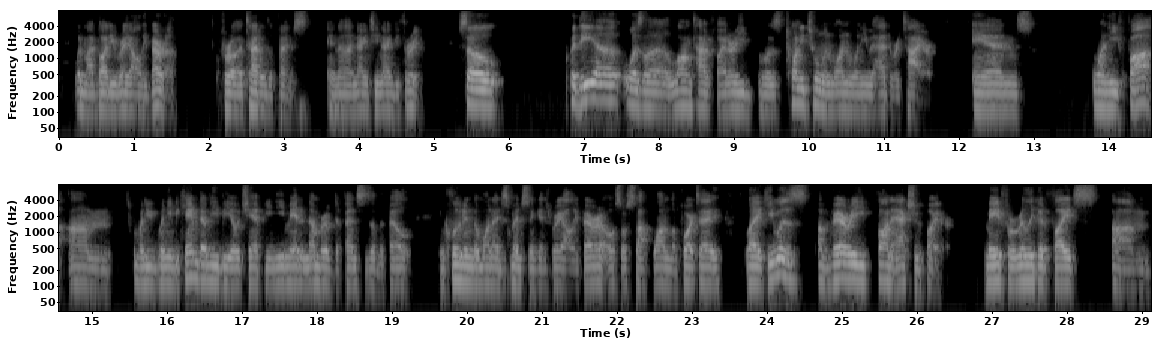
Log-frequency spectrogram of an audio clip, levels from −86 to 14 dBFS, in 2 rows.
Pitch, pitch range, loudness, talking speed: 115 Hz, 110-120 Hz, -33 LUFS, 165 wpm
